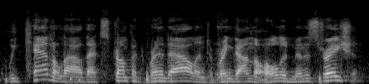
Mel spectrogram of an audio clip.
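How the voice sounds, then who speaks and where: A man's voice: medium pitch, lively intonation, quick pace, slight background noise, lightly acted. Game role: male actor as indignant politician, irritable and pompous, mid register. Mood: worried, brusque. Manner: brusque, indignant. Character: irritable, self-important male city mayor under pressure. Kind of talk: video game dramatic acting.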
